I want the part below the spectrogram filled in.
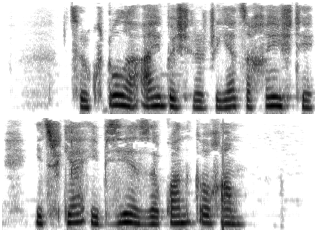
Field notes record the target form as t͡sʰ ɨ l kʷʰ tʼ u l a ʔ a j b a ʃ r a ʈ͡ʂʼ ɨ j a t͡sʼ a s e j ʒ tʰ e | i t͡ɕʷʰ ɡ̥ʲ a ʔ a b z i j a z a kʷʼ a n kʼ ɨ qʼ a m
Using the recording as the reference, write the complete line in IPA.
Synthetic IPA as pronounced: t͡sʰ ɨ r kʷʰ tʼ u l a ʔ a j b a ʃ r a ʈ͡ʂʼ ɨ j a t͡sʼ a χ e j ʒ tʰ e | i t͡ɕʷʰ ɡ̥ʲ a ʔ i b z i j a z a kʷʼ a n kʼ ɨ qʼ a m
